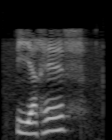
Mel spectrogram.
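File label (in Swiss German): "bierheef", Alsatian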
